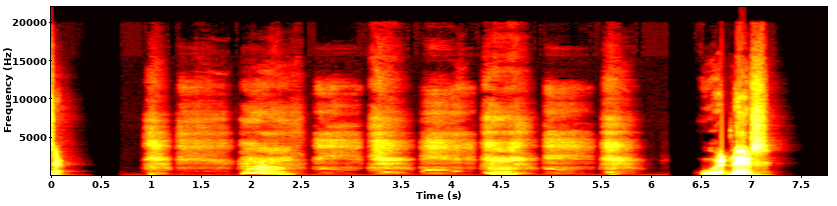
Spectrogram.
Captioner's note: rapid, angry, breathing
